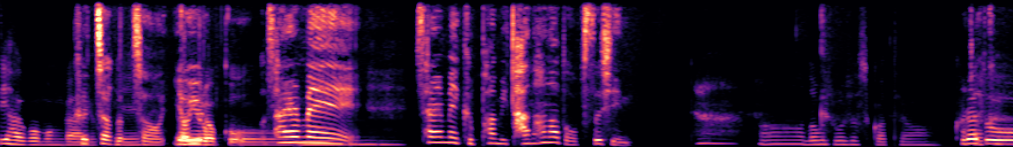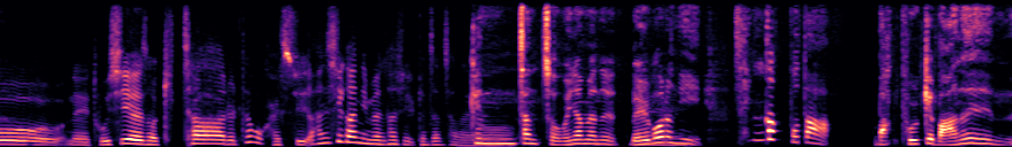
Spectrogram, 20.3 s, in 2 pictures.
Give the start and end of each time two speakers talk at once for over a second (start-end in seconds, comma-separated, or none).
0.7-3.6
